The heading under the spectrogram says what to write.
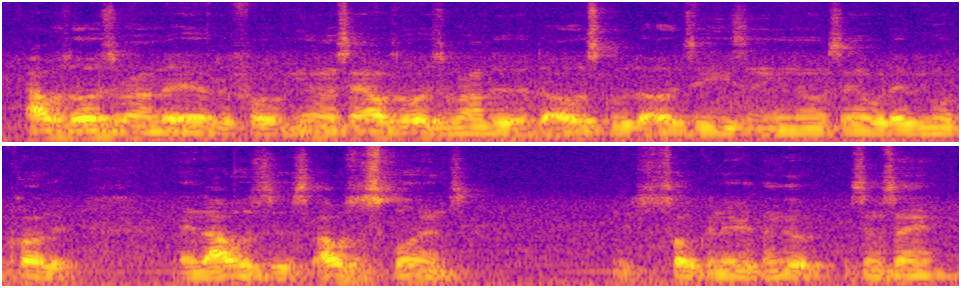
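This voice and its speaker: A man with an American accent and a fairly low pitch talks at a very fast pace in a monotone, flat way, with noticeable background noise and audible room echo. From south side of Houston, Texas. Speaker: rapper. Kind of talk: casual interview.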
